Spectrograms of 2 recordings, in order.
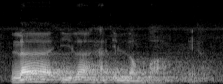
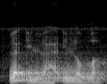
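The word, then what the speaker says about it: لا إله إلا الله: secara pengucapannya tetap salah maka lamnya harus panjang maka ini tidak benar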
